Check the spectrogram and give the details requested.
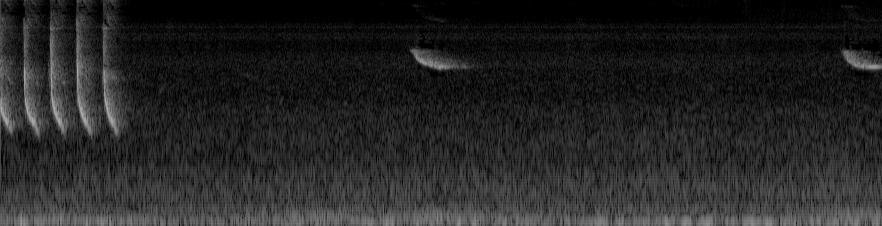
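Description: A cardinal gives four quick, sharply down-slurred whistles, then two lone high notes several seconds apart. A low rumble runs underneath.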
